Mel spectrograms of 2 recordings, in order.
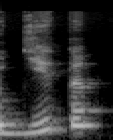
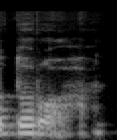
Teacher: ди буде м'який а дорога - це твердий звук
